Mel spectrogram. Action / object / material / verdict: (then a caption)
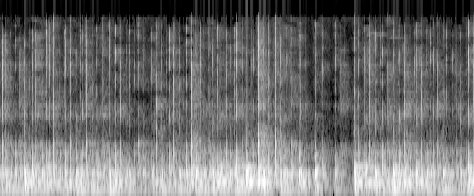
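tap / large frame drum with a synthetic head / synthetic membrane / none. Fingertips tap rapidly and lightly on the black synthetic head of a Remo Buffalo frame drum, a large hollow drum held in front of the face, striking near the rim. The soft, quick taps blend over a steady low, resonant drum tone. The tapping briefly dips to near silence around the four-second mark before picking back up.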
